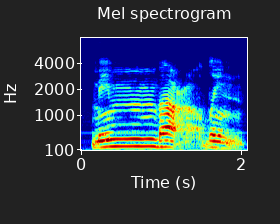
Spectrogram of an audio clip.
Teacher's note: نون ساکن کے بعد با آ رہا ہے، اس نون کو آپ نے میم میں چینج کیے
